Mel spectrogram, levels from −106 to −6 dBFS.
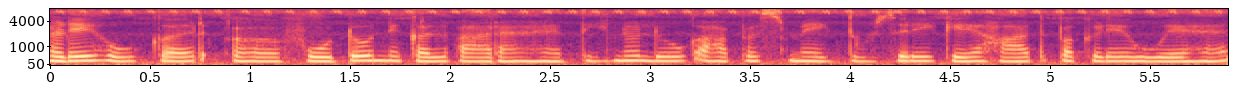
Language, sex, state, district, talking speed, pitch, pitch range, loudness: Hindi, female, Uttar Pradesh, Varanasi, 175 wpm, 230 Hz, 220-240 Hz, -15 LUFS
